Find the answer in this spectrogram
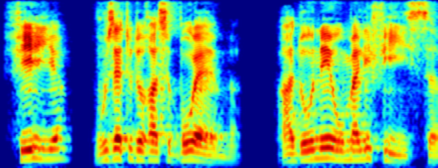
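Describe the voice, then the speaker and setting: A woman's voice: low voice, animated, takes it slowly, a little mellow. A woman reading aloud voices a stern presiding judge who questions the accused coldly and solemnly. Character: stern, cold old male judge presiding.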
